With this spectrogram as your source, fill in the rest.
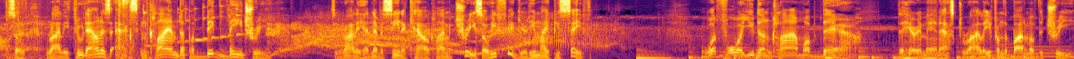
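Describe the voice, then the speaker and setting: Music plays behind a man with a very deep, low pitch. He speaks at a moderate pace, his pitch swinging very widely. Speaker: narrator. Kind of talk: folktale narration.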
